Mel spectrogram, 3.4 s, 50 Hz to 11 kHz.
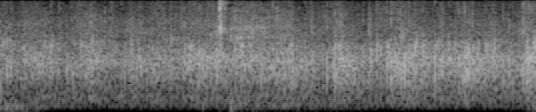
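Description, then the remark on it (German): A church audience applauds its leaders and small-group leaders steadily, a dense wash of many hands clapping at an even, sustained level for a few seconds, with no one speaking over it. “Ähm, sei das auf L1 oder darunter oder selbst wenn du Kleingruppenleiter bist, lass uns den allen mal einen riesen, riesen Applaus geben, der nicht einfach nur kommt, weil ich das jetzt sage, sondern von Herzen kommt.”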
